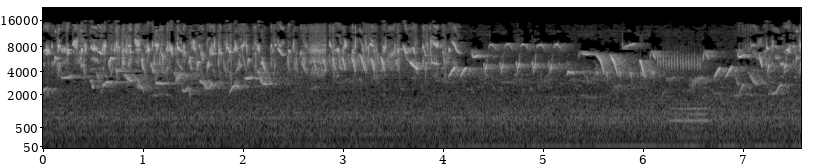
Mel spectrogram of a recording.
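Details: European serin (Serinus serinus) singing a fast, continuous, very high-pitched jingle of buzzy, crackling notes, slightly slower and more broken toward the end, with low background hum.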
